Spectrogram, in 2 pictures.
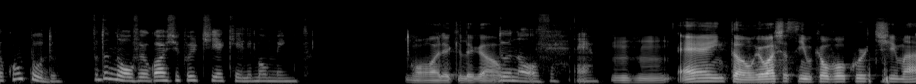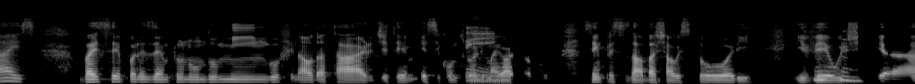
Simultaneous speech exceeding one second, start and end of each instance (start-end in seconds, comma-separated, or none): none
